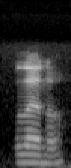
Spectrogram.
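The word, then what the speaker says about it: Olenna: Olana. Is it Olana or Yes, Olena? yeah, Olena. yeah. I By far my I never favorite know how character. to pronounce stuff because when I read the books, I Mm.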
